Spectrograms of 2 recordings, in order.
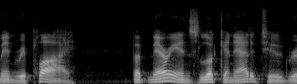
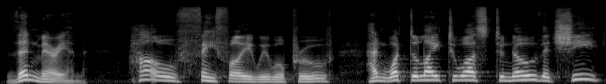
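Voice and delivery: put-on raised, tender young lover's voice; lightly voiced earnest young man; 7 semitones higher, 4 dB louder than usual. Young man tells Marian of Grace, tender and higher. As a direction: speak fondly of the absent sister.

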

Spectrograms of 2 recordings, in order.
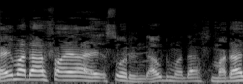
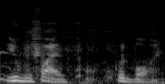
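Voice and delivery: soft, lowered comforting voice; tender reassurance; 4 semitones lower, 10 dB quieter than usual. Real, not acted. Telling a hurt boy he is fine, tender.

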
